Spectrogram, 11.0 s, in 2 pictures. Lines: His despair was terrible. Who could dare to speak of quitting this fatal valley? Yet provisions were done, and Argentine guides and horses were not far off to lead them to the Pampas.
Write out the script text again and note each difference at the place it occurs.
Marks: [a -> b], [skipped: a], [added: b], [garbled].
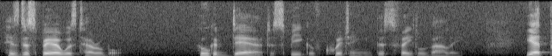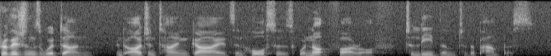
His despair was terrible. Who could dare to speak of quitting this fatal valley? Yet provisions were done, and Argentine guides and horses were not far off to lead them to the Pampas.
